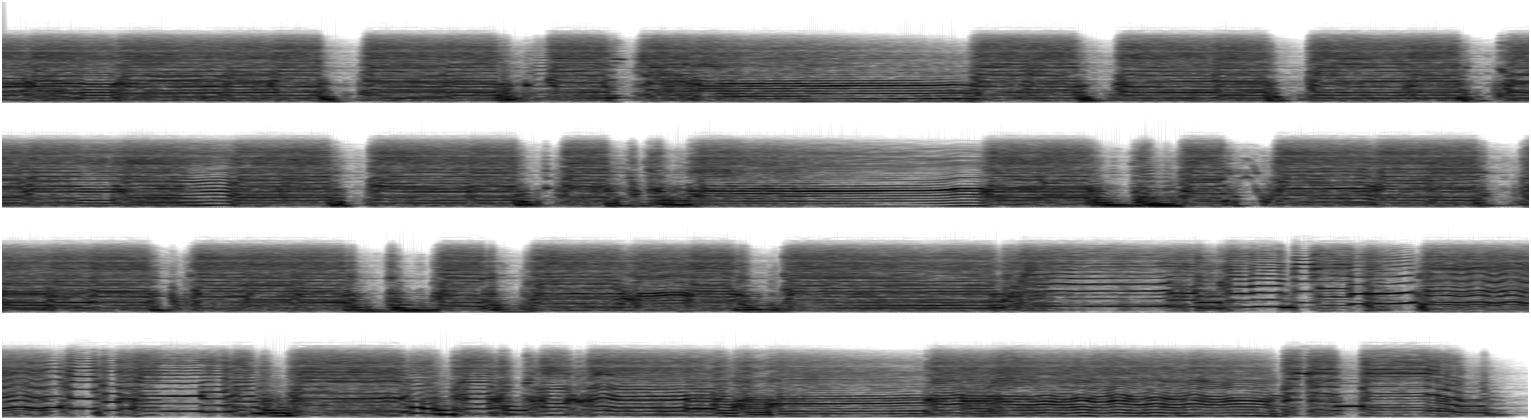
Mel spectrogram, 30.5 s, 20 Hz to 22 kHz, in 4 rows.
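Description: Electric guitar on a humbucker pickup through the Line 6 Helix's Dumble-modelled amp, pushed by the Stupor OD overdrive with every knob at five. It plays a crunchy classic-rock riff with short stops between phrases, then moves into bent notes and wavering vibrato in the second half.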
